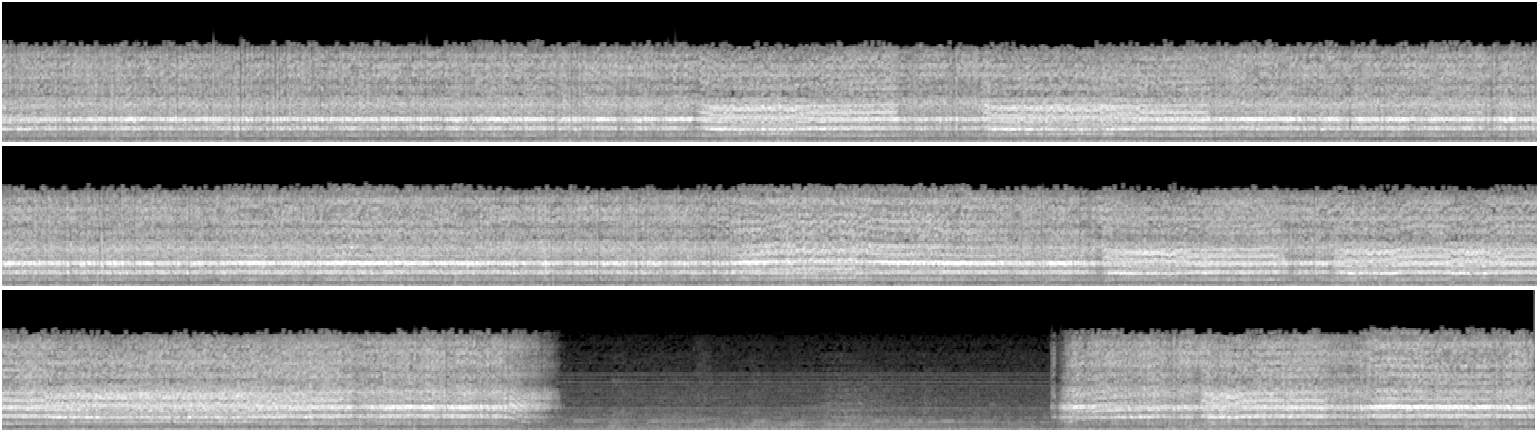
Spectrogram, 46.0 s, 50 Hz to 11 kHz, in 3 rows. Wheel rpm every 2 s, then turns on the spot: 150, 160, 160, 160, 160, 160, 160, 160, 160, 160, 160, 160, 160, 160, 160, 160, 160, 150, 10, 0, 30, 160, 160.
none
